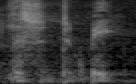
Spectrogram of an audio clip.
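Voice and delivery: soft, hushed whisper; God whispering through the noise. Acted. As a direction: breathe it as the quiet voice that cuts through. God's voice breaking through noise.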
